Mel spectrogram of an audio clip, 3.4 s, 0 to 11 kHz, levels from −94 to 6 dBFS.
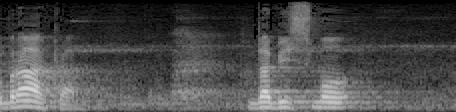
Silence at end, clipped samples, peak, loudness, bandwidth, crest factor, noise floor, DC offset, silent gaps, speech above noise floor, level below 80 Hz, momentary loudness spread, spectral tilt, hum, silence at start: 0.55 s; under 0.1%; 0 dBFS; -19 LUFS; 10.5 kHz; 20 dB; -44 dBFS; under 0.1%; none; 26 dB; -58 dBFS; 25 LU; -6 dB/octave; none; 0 s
